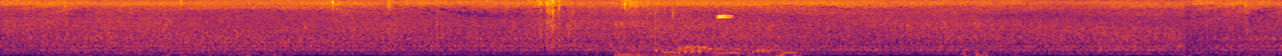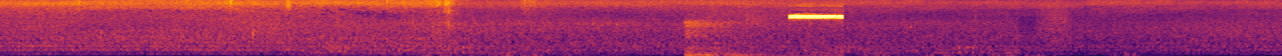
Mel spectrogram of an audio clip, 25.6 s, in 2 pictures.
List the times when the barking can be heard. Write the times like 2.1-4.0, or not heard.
not heard.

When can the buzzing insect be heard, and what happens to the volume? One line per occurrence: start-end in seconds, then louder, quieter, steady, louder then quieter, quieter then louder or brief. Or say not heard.
0.0-25.6 quieter.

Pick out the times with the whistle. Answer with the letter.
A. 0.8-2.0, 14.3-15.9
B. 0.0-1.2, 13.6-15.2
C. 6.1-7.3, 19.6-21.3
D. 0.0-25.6
C.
